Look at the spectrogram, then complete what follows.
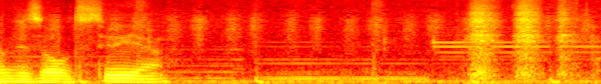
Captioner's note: laughs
